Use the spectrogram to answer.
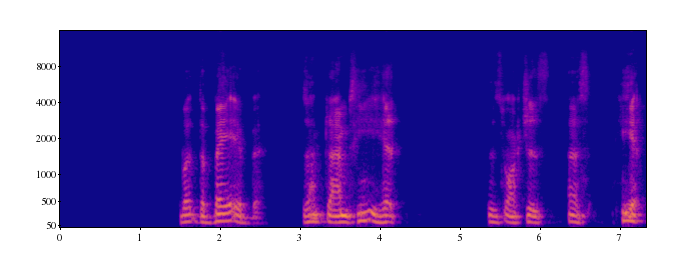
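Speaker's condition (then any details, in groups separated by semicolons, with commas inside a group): Neurological disease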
